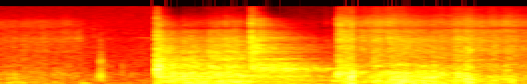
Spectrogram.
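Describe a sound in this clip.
A snowboard scrapes along a metal pipe.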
